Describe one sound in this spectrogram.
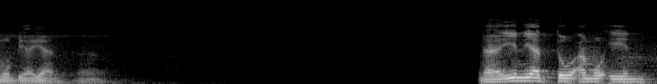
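An elderly man reads aloud in a slow, chanting voice close to a microphone.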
